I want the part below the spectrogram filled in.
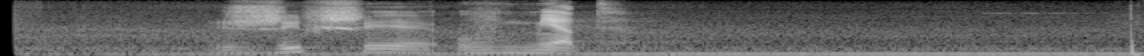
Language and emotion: Russian, neutral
